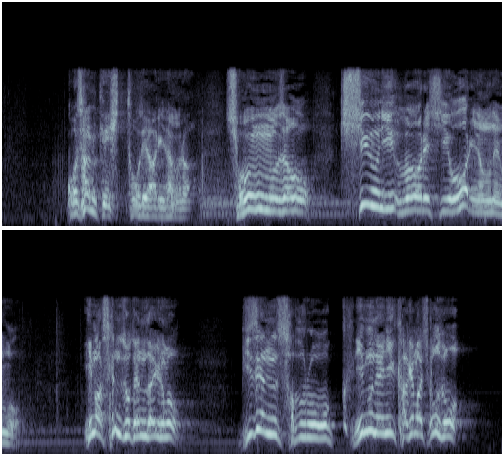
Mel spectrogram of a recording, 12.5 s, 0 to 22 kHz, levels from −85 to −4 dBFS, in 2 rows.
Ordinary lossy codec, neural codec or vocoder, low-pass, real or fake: none; none; 7.2 kHz; real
